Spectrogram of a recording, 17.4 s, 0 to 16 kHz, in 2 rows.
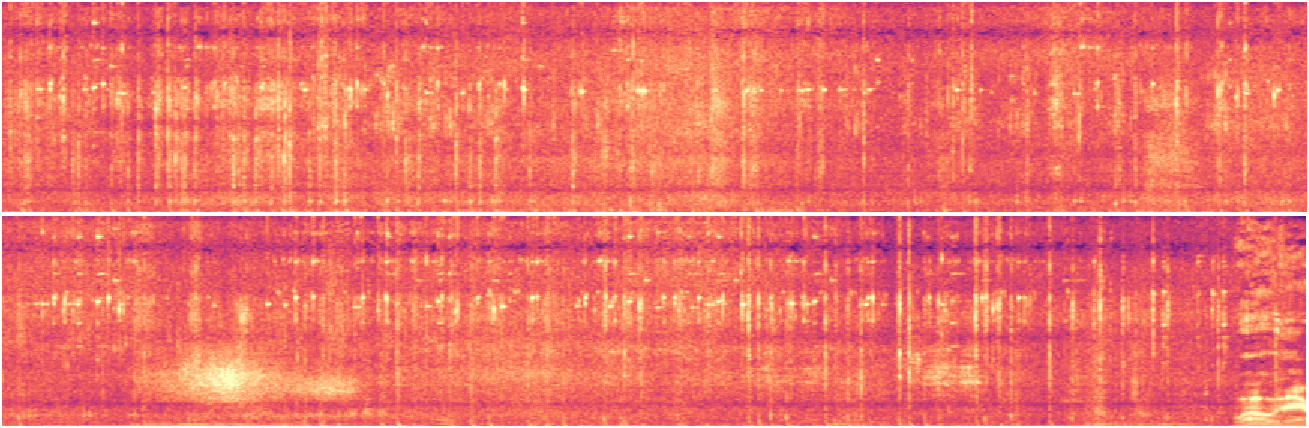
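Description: Horse hooves clip-clopping steadily in The Witcher 3, a continuous close trotting rhythm under ambient game sound, with a voice talking over it and a brief whinny partway through.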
